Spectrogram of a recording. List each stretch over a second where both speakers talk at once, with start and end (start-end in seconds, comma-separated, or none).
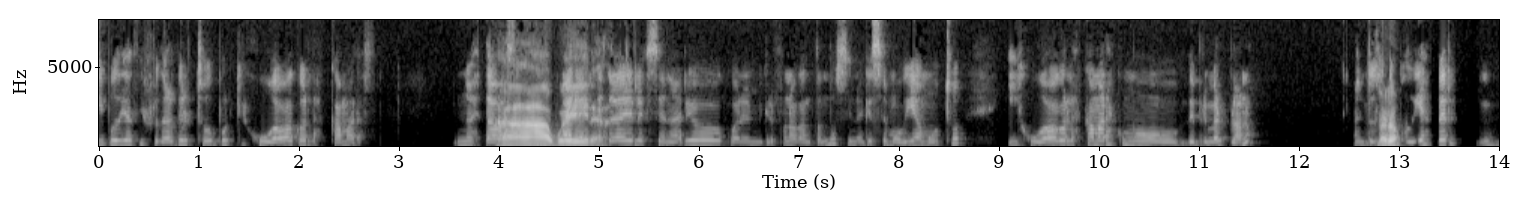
3.9-5.2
